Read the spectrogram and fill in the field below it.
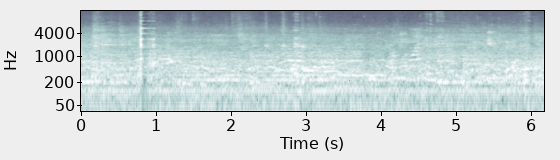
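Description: A knife scrapes across a plate.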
